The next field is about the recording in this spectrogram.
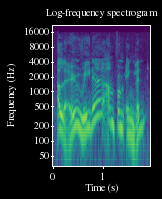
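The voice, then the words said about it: Put-on English accent. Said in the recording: “did you also have an accent? Did you use an accent?”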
